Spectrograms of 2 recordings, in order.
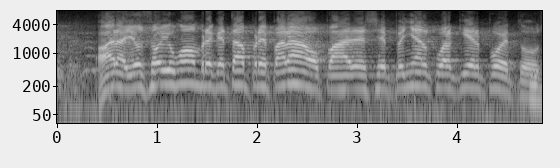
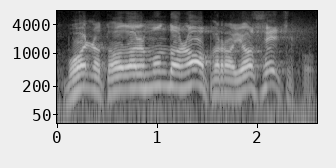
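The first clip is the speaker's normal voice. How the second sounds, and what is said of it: Put-on man's voice. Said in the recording (Spanish): “¿Y esa que, voz? ¿Y esa voz? ... metí voz de hombre ahí”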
